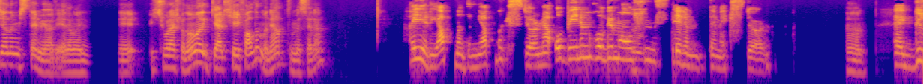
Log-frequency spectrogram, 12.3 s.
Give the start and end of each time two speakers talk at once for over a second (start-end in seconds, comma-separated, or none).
none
